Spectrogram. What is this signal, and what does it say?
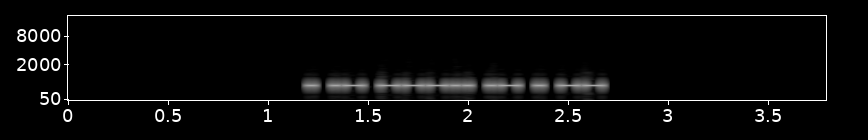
Morse code, heard as a keyed tone, about 40 wpm, 700 Hz. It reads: EA8AEM
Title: DXCC-100 Call Signs - 6 Characters - Repeated 3x - 40wpm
